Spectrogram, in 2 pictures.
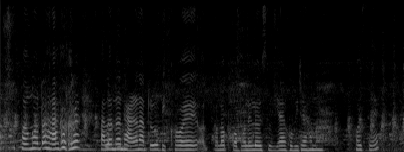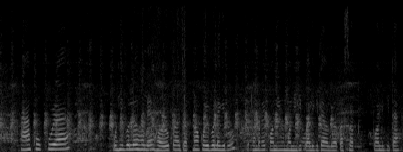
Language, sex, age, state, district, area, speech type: Assamese, female, 45-60, Assam, Dibrugarh, rural, spontaneous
